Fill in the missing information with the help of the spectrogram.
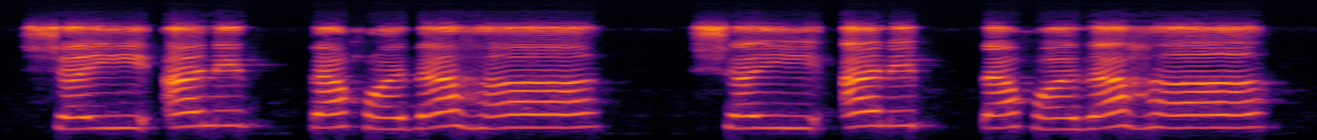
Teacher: نون کو ہم تا سے ملائیں گے کیونکہ تا پر تشدید ہے، تو زیر کے ساتھ ملائیں گے. نون تا زیر نت، تا زبر تا، شیئن التا، خا زبر خا، نت خا، ذال زبر ذا، نتخذ، خا کو موٹا باقی سب کو باریک، نتخذ، ہا الف زبر ہا، نتخذھا، شیئن اتخذھا، شیئن اتخذھا، شیئن اتخذھا.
